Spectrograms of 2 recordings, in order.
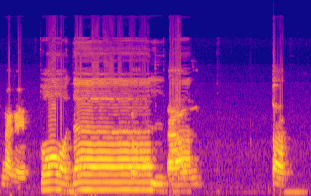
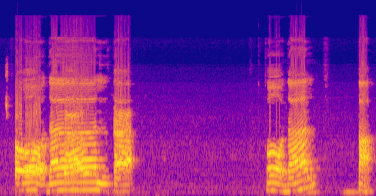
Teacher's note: জিহ্বার আগা সামনের উপরে দুই দাঁতের গোড়ার সঙ্গে লাগাইয়া। ত দাল তা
